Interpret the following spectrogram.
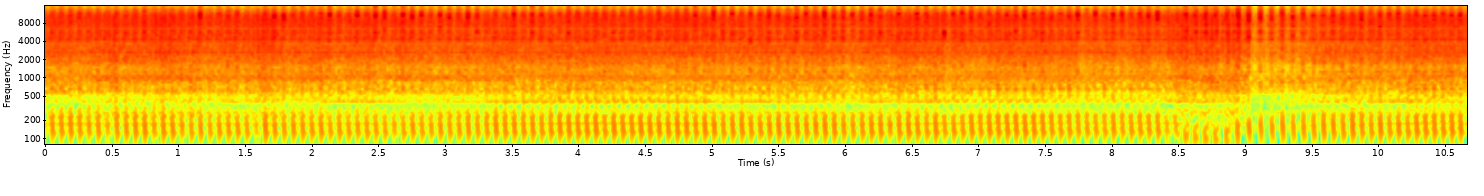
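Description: Old single-cylinder Briggs & Stratton engine idling with a steady, even firing beat while the idle mixture screw on its one-piece Flo-Jet carburetor is turned out to run it rich. Near the end the running dips briefly, then settles back.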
